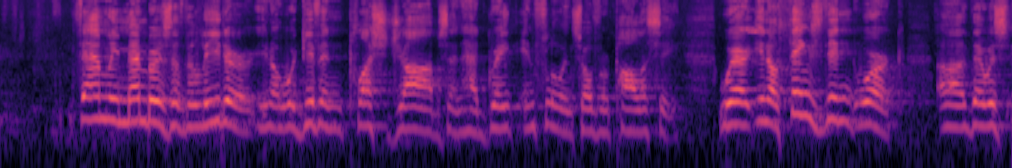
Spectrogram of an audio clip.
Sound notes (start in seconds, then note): none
